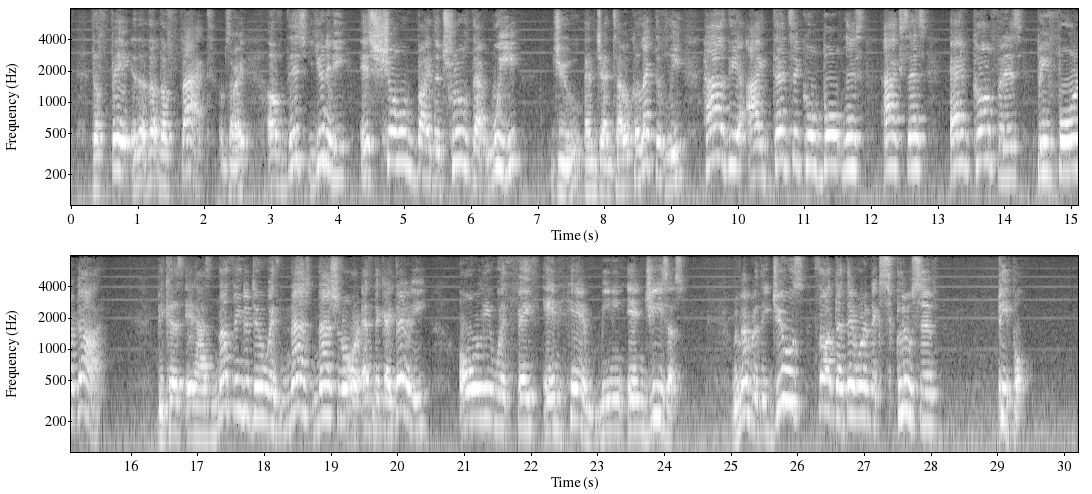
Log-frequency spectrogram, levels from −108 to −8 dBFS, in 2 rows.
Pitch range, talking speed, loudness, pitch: 180-265 Hz, 120 wpm, -14 LUFS, 225 Hz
